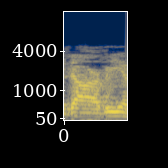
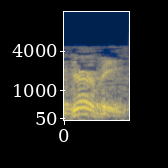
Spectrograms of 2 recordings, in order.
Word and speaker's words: Derby: Saturday bill that's Derby the English say Darby and the Americans say Derby yeah and the losers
